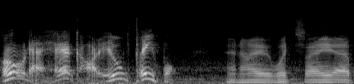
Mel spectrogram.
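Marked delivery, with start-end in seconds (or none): 0.0-1.8 put-on grumpy old trader. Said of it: "He'll be like".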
